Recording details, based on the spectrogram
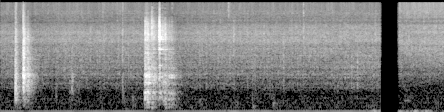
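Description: A big pan of kale fries on medium heat as a low, even sizzle hisses throughout. Two short, louder bursts of crackling or stirring rise near the start and again about two seconds later.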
